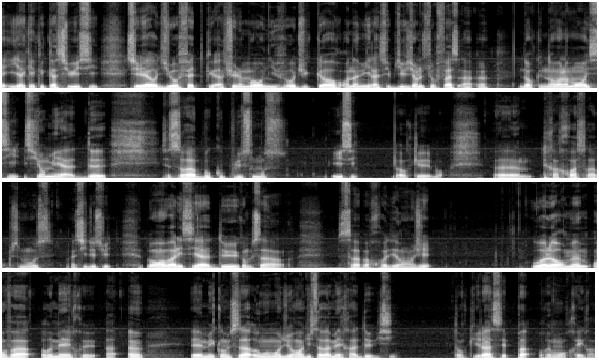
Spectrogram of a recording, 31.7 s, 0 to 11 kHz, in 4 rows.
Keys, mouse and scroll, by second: 1.4-2.8 scroll up 1, 2.8 right click, 3.6-4.2 scroll down 5, 4.2-6.4 shift+scroll up 4, 7.6-10.0 drag, 10.0-13.2 scroll up 4, 14.3-19.3 drag, 19.3-20.0 scroll down 1, 20.0 KP_1, 20.6 a, 21.0 scroll down 4, 22.0-22.8 scroll up 4, 22.8 right click, 24.0-28.2 drag, 29.7 click, 30.3-30.9 shift+scroll down 3, 30.9 right click.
